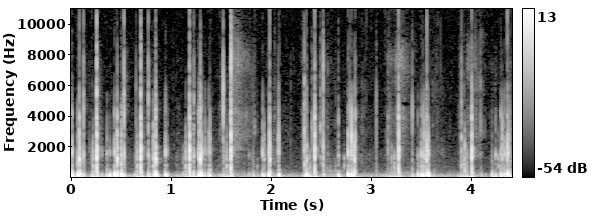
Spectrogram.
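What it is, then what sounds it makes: Soft plastic wipes pouch with hard lid. A full Sanrio makeup wipes pack, a soft plastic pouch with a hard plastic flip lid, is held in both hands and tapped and scratched with long nails. Quick, irregular taps land with dull, low thumps and short crinkly, scratchy clicks that die away almost instantly.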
